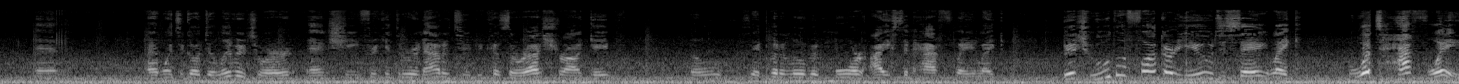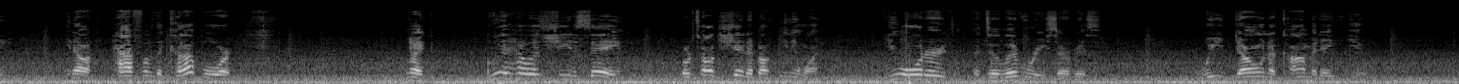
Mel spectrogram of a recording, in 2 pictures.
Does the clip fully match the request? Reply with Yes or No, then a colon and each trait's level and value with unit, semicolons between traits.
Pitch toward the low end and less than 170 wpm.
Yes: low, 110 Hz; average, 140 wpm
